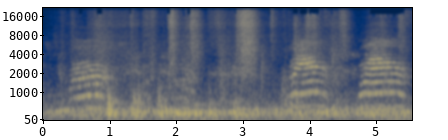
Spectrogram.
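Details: ['Hungry domestic cat meowing to ask for food: three drawn-out harmonic meows, one early and two near the end, separated by bursts of clattering noise and background chatter.']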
